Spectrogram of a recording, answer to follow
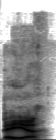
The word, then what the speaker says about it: bella: But in Spanish, 2 L's is its own letter. It's a Y sound. So it's spelled the same, but you say it. Bea.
